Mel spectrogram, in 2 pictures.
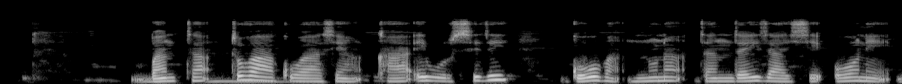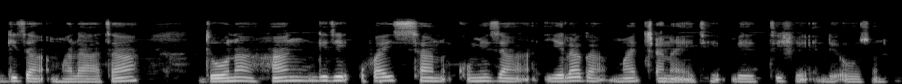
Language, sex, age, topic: Gamo, male, 18-24, government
